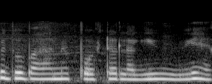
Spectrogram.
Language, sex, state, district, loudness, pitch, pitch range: Hindi, female, Jharkhand, Palamu, -15 LUFS, 250 Hz, 240-255 Hz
